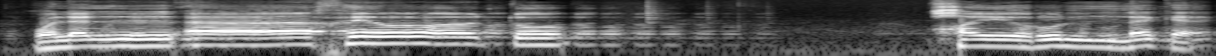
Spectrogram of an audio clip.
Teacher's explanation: خا حروف مستعلیہ ہے، پر پڑھا جائے گا ، خیالین ہے، تھوڑا نرمی کے ساتھ کھینچ کر ادا کریں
